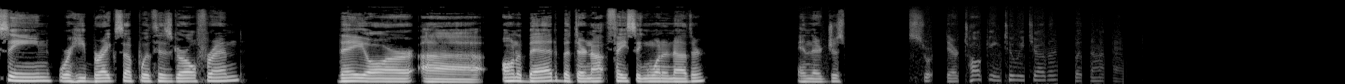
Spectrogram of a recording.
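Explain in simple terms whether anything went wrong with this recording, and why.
The speech fades out from about 7.49 s to the end, and the quiet tail has truncation distortion on a fade. From about 8.02 s the sound turns gritty, which fits a volume stage keeping only 8 bits without dither. Unlike steady hiss, this roughness worsens as the level falls.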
